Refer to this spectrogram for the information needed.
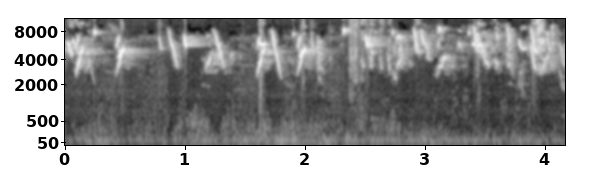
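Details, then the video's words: Saffron finches in a flock giving high, sharp chirps and squeaky downslurred notes, spaced at first and then crowding into a busier overlapping twitter toward the end. "canário da terra fazendo barulho em rebanho"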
